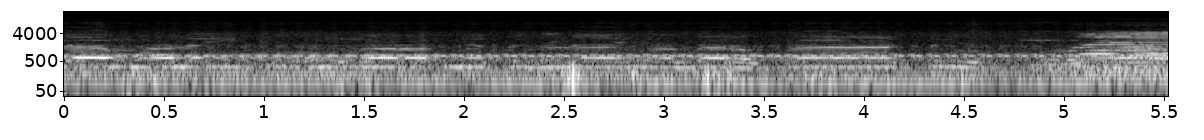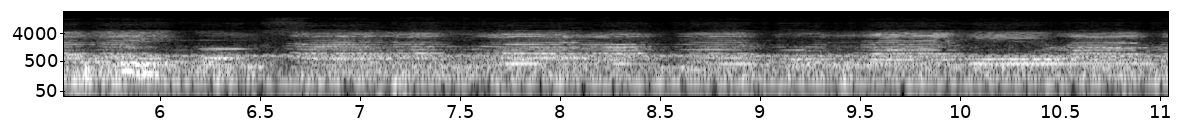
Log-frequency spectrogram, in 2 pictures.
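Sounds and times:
person reciting: 0.0 - 11.0
group chanting prayers in unison: 4.9 - 11.0.

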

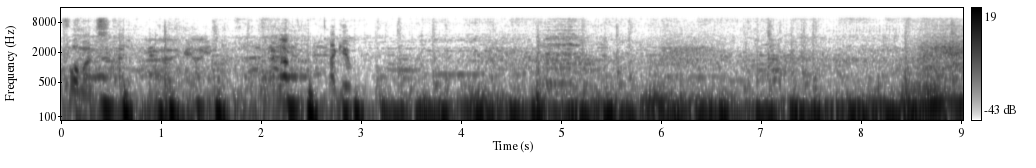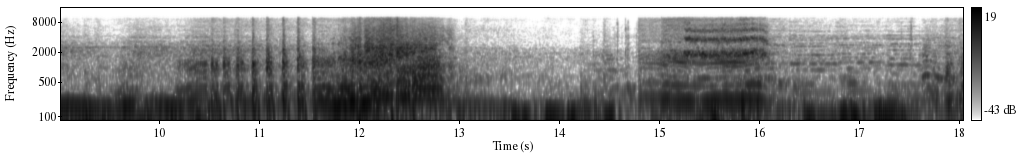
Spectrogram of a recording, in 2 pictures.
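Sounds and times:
car engine revving: 0.5 - 18.0
engine popping and crackling: 2.4 - 16.1
tyres spinning in burnout: 7.8 - 13.1, 14.7 - 16.2.

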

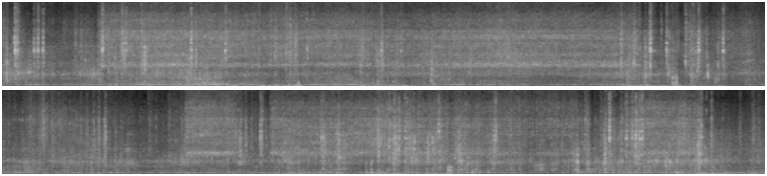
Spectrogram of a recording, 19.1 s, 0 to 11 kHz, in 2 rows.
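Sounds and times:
bike buzz: 0.0 - 19.0
bike clattering over bumps: 0.0 - 19.0
bike tyres on dirt trail: 0.0 - 19.0
wind on microphone: 1.4 - 5.4.

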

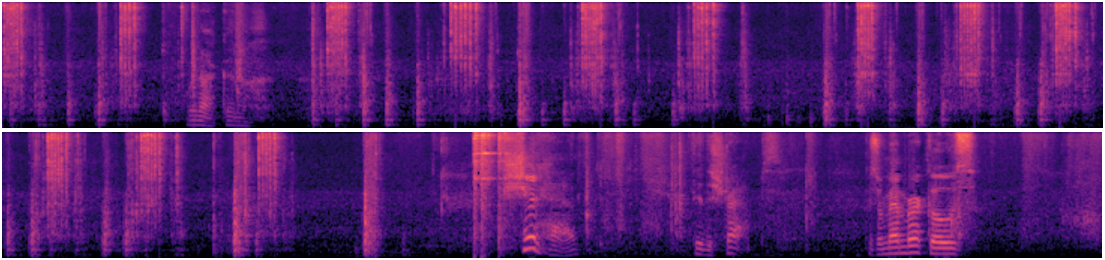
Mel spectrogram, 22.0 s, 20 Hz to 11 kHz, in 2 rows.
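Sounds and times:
hand ratchet clicking: 0.0 - 2.0, 3.1 - 7.6, 8.2 - 14.0.

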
